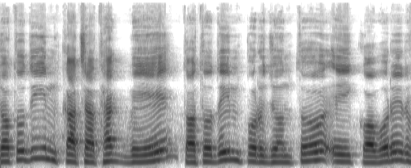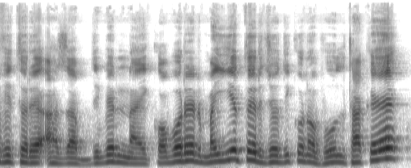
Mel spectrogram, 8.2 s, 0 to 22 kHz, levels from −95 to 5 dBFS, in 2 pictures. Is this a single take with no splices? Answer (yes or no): no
